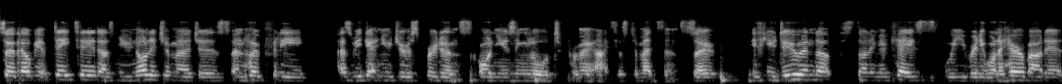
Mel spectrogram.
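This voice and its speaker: A very fast pace with fairly even intonation. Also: woman. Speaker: NGO legal researcher presenting guidelines. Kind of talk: webinar presentation.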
